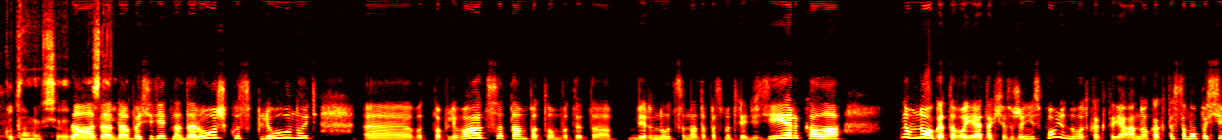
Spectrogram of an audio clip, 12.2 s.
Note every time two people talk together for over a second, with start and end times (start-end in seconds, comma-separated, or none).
0.6-2.0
